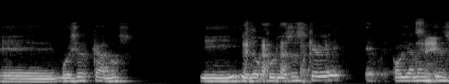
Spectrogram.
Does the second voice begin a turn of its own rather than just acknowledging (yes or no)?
no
